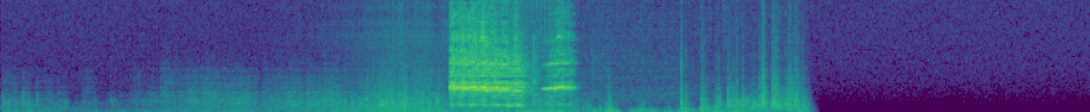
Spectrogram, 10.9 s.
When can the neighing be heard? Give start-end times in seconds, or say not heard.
4.5-5.8.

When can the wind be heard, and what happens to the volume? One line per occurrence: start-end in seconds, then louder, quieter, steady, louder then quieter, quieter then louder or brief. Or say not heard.
0.0-8.2 louder.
